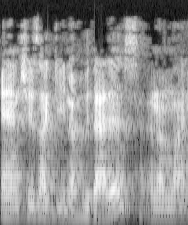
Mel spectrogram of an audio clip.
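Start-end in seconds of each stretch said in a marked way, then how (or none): 0.6-1.4 thrilled, eager, all worked up, excited. Retelling his mom spotting a man by a truck, imitating excited mom. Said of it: "my mom's all excited".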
